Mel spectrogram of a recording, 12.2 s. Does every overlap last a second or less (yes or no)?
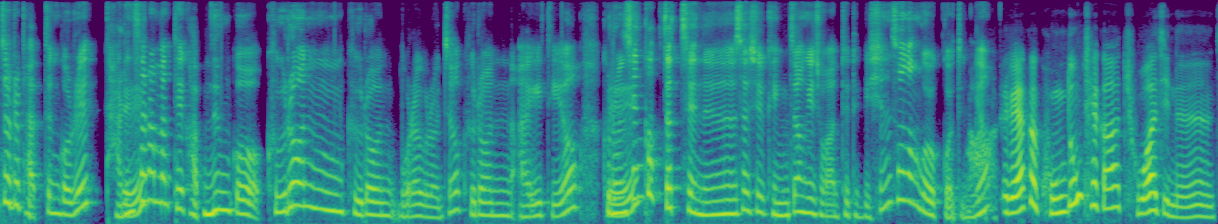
yes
